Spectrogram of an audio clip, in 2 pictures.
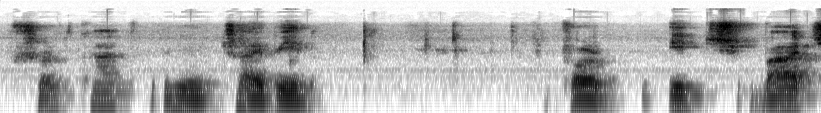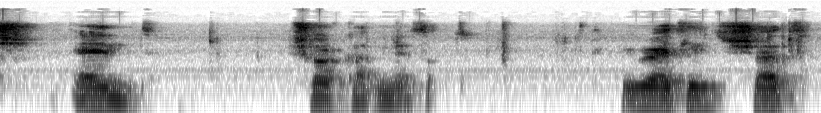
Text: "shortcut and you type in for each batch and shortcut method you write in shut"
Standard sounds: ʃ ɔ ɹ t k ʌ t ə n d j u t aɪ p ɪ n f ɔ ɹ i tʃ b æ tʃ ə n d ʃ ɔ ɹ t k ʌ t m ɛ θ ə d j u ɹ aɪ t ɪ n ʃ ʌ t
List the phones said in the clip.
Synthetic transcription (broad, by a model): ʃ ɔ ɹ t k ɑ t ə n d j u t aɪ b ɪ n f ɔ ɹ i tʃ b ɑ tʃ ə n d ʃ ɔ ɹ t k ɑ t m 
